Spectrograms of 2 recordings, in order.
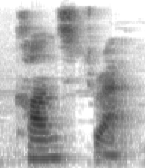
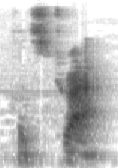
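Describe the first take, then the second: First: The stress is on the first syllable. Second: The stress is on the second syllable. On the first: The speaker calls it right. "you have to stress it on the first syllable like construct" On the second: The speaker calls it wrong. "not construct"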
